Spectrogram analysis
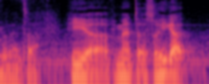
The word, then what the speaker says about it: Pimienta: Cordell Pimienta, is that how you pronounce his name? Pimenta.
